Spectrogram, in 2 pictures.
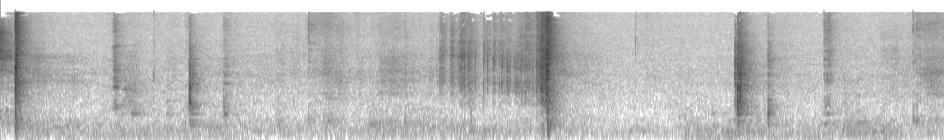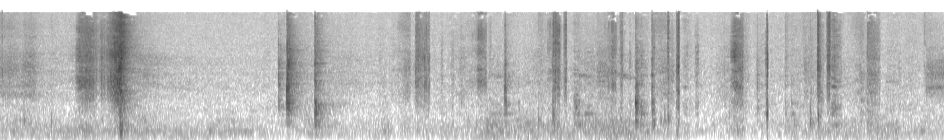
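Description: Paper face towels being torn off a perforated roll and handled along with plastic wrapping and a clear acrylic box: a string of sharp clicks, taps and short rips and crinkles, the loudest about four and eight seconds in.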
